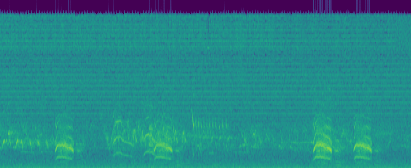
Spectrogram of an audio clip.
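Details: Prairie dogs in their town in Western Canada vocalizing as mule deer pass through, not alarm calls: short, high, arched chirps, some in quick pairs, scattered over several seconds against a steady outdoor hiss.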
